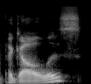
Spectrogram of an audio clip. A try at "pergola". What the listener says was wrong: Pergolas? Where'd the R go? There's an R in there. Pergola.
